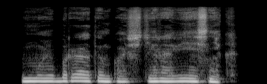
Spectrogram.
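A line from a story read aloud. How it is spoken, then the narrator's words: Muttering. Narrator (Russian): пробормотала, рассмотрев, наконец, убитых подростков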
